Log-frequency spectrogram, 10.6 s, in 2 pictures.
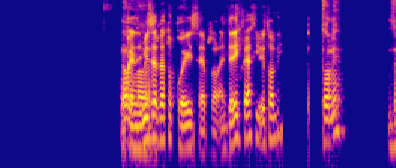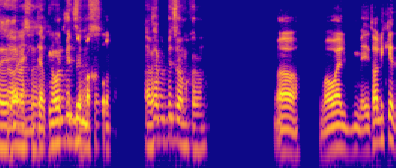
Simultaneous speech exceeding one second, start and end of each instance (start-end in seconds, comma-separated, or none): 5.4-6.7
